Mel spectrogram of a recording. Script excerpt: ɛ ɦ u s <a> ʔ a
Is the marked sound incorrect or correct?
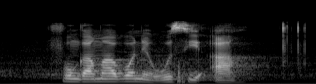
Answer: incorrect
